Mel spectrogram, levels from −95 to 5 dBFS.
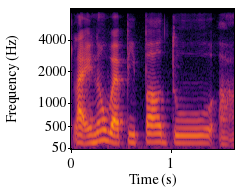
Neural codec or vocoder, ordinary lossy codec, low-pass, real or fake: none; none; 7.2 kHz; real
